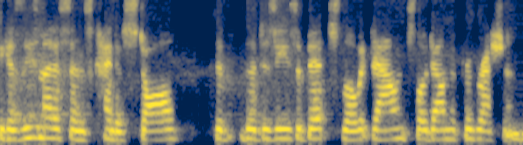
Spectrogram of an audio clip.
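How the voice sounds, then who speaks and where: A woman speaks in a plain, everyday voice at medium pitch. She keeps a moderate pace with ordinary pitch variation. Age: 60s. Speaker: patient with multiple sclerosis giving testimony. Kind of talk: testimony. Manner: conversational with frequent fillers.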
